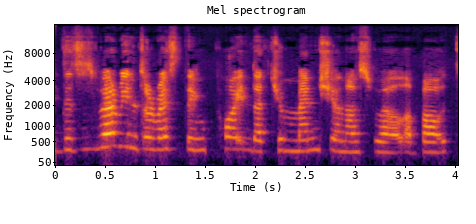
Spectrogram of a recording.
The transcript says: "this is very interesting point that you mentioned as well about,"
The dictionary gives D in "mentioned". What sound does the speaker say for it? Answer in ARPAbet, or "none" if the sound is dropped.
none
